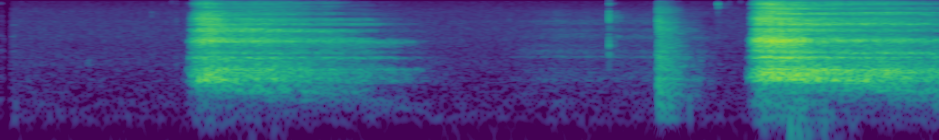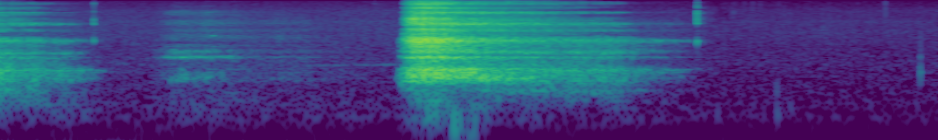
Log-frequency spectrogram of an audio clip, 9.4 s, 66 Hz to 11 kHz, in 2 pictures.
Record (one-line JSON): {"exhalation_length": "9.4 s", "exhalation_amplitude": 19805, "exhalation_signal_mean_std_ratio": 0.38, "survey_phase": "beta (2021-08-13 to 2022-03-07)", "age": "18-44", "gender": "Male", "wearing_mask": "No", "symptom_none": true, "smoker_status": "Never smoked", "respiratory_condition_asthma": false, "respiratory_condition_other": false, "recruitment_source": "REACT", "submission_delay": "1 day", "covid_test_result": "Negative", "covid_test_method": "RT-qPCR", "influenza_a_test_result": "Negative", "influenza_b_test_result": "Negative"}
